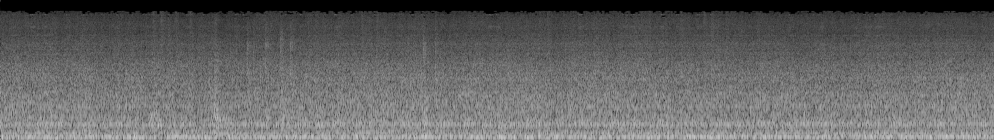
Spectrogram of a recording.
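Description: A train rumbles steadily along the rails, heard from inside the cab.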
